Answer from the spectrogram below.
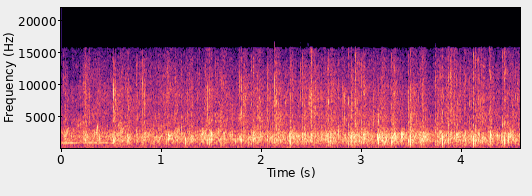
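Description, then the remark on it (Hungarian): A crowd applauds the technicians, many hands clapping in a dense, continuous patter with no voices on top, holding an even level throughout. “Tapsoljuk meg, mert a technikusok sokat dolgoznak ám.”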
